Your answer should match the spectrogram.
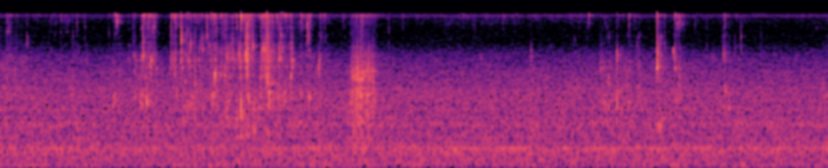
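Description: Last of a strawberry daiquiri trickling and dripping from a cocktail shaker's strainer holes into a glass. The drips are faint and come as scattered small ticks, over a faint steady hum.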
